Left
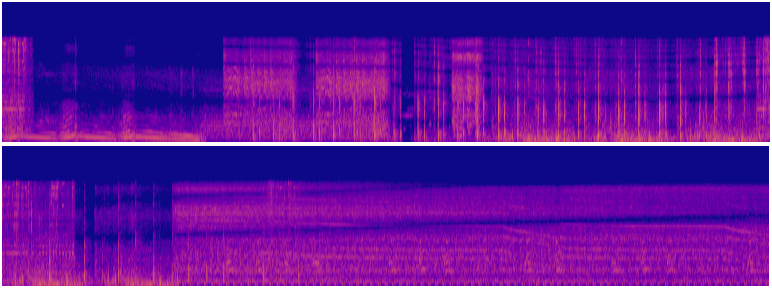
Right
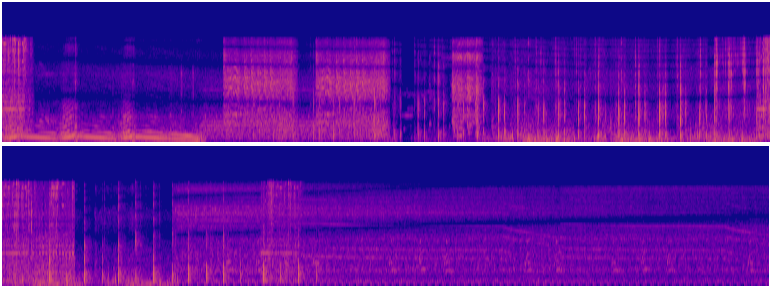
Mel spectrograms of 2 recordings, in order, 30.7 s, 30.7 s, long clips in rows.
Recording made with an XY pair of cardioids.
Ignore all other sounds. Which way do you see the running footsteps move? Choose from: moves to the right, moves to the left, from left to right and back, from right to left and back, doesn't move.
moves to the right.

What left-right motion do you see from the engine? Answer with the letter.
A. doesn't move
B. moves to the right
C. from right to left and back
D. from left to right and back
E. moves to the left
E.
